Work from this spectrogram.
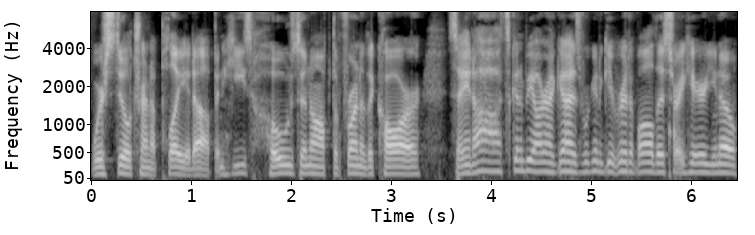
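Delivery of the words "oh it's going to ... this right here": high, rushed, frantic and panicky delivery. Retelling a friend hosing off the car: imitating a friend freaking out. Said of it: "he's freaking out with us".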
